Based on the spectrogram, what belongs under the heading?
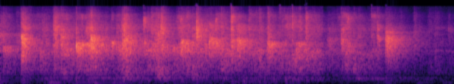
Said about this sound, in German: Auch nochmal ein großes Danke an unsere Band. Vielen, vielen Dank, dass ihr heute uns in Anbetung geführt habt. Wir können auch Ihnen gern mal einen Applaus geben.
